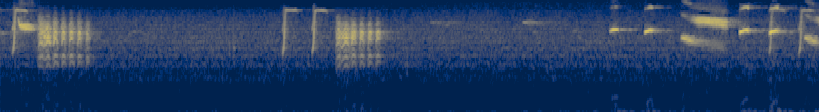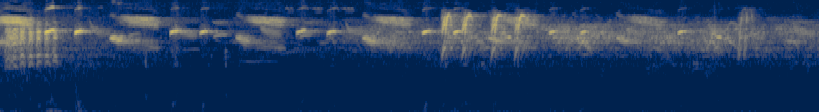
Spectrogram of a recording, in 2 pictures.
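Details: Tit singing: a few sharp buzzy bursts with pauses between, then a run of quick high chirps and twitters that grows busier and more continuous toward the end.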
